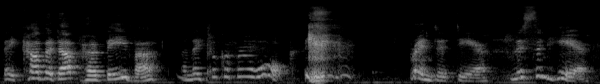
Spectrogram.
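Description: A woman's voice: on the high side, very animated, measured pace, crowd noise. An 80-year-old woman with an English accent, reading a rhyming picture book aloud and often giggling as she goes. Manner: giggly, often breaking into laughter while reading. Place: small cluttered living room. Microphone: phone camera a few feet away. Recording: faint noise, clicks, home phone video.

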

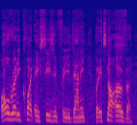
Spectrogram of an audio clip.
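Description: An actor playing a polished, probing football reporter doing post-match interviews in a video game. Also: male voice, on the high side, fast, close to an everyday voice. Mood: professional interest. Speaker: sports reporter.

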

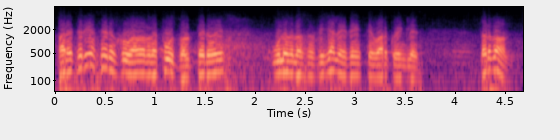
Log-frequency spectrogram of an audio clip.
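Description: Brisk Rioplatense street reporter, lively pitch. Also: male voice. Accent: Rioplatense Spanish. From Argentina. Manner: brisk, quick-fire questioning. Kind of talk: vox pop interviews. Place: city streets and harbor, outdoors. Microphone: handheld corded mic. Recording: tinny 1960s archival newsreel sound with street noise.

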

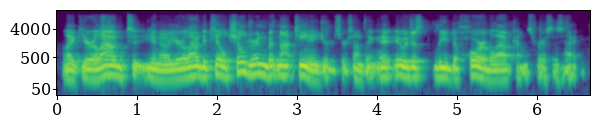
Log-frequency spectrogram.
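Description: A man's voice: medium pitch, fast, mellow, lo-fi sound. A man arguing his side in an online debate over a video call, reasoned and argumentative. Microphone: webcam video call.

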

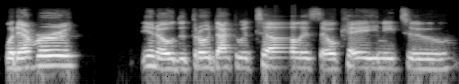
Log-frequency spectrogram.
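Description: A woman's voice: lowish voice, fairly even intonation, moderate pace. A middle-aged woman, a singer, talking candidly and reflectively in a casual video-call interview from a room at home. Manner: candid, reflective, laughs easily. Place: home room with clothing rack. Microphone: video call webcam.

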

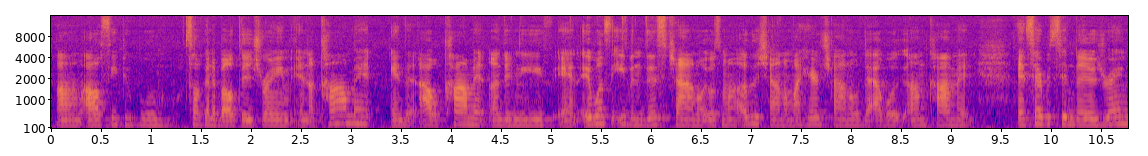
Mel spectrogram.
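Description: A young woman with a slight lisp speaks casually to her camera in a small indoor room. Her voice is gravelly with vocal fry, and her talk rambles with frequent ums and restarts. A faint hiss sits under her voice. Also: fairly low pitch. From New Jersey, USA. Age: young adult. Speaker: YouTuber sharing her testimony.

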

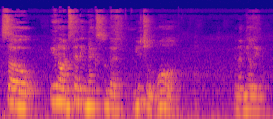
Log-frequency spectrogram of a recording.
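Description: A woman from Israel with an Israeli accent and a low, deep voice, performing a stand-up set with deadpan, self-mocking delivery on a small club stage into a handheld mic. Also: measured pace, a little hiss or hum. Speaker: stand-up comedian. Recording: echoey club, heard from a distance.

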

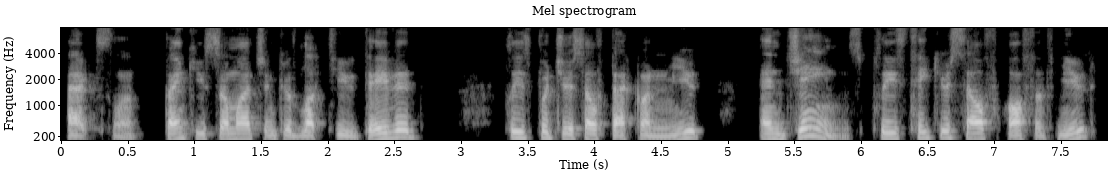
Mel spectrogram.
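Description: A man moderates a contest on a video call in a medium-pitched voice. He thanks speakers and gives short, polite instructions as host. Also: expressive, moderate pace, dark tone, highs cut off.

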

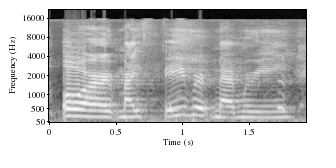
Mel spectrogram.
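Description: A woman in her thirties with an American accent, a guest on a talk show who tells lively stories and keeps adding "right?" as she goes. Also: mid-range voice, moderate pace, soft background music. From Ghana, raised in the United States. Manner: animated storytelling, often adds "right?". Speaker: guest, education reformer. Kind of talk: casual talk-show conversation. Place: living-room studio set, indoors. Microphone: lapel mic.

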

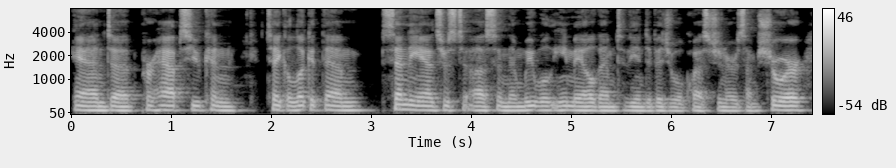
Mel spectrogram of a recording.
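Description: A man in his sixties hosting an interview over a video call, asking measured questions and thanking his guest in formal terms. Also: medium pitch, flat delivery, darkish tone. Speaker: host. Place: home room indoors.

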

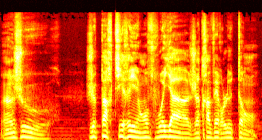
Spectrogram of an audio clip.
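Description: Man acting a halting, feverish occult visionary. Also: lowish voice, faint music behind. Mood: fervent awe. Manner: halting, dramatic, hesitant pauses. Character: haunted male occult writer, feverish, awestruck visionary. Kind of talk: dramatic audiobook character reading.

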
